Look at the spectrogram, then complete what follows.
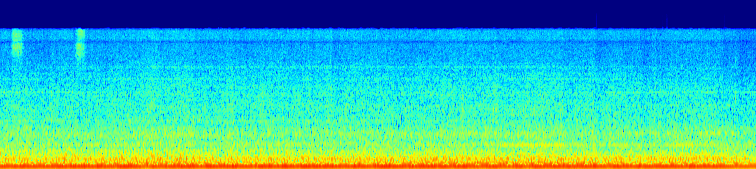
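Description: A small fishing boat's engine running steadily under way, a low, even hum, with water rushing past the hull and wake. It fades near the end.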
